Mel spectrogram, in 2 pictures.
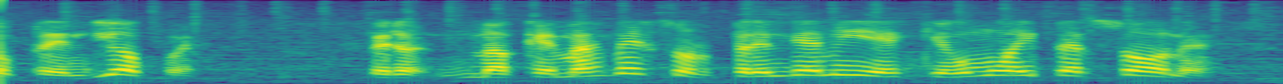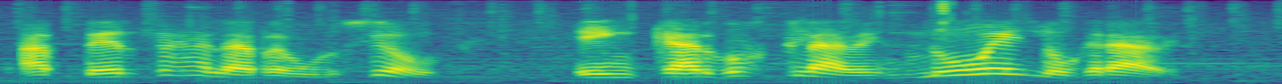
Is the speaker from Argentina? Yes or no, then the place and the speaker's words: no; Venezuela; Entonces, no es que nosotros como venezolanos, revolucionarios, no creamos en las acciones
